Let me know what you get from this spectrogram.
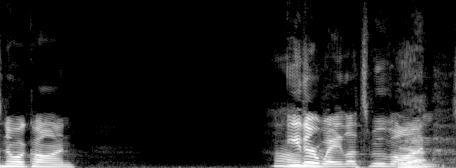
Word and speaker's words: Kahan: Per Google, I said, how do you pronounce Noah Kahan? And it's Kahan.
